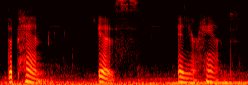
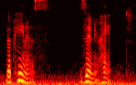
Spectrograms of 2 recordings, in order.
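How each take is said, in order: First: It is said at a normal, unhurried pace. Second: It is said fast, running pen and is together. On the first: It refers to a writing pen held in the hand. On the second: It sounds like it refers to a body part.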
